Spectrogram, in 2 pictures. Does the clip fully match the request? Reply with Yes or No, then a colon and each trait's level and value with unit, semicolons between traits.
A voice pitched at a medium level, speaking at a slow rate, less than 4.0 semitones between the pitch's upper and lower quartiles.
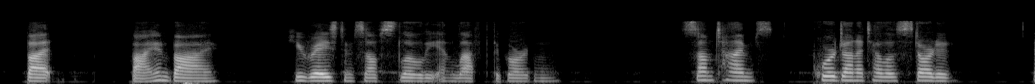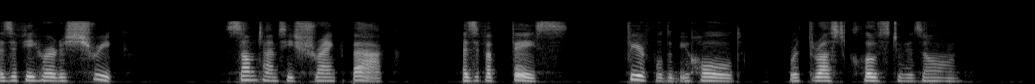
Yes: medium, 165 Hz; slow, 115 wpm; narrow, 2.6 semitones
